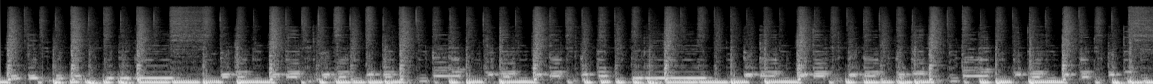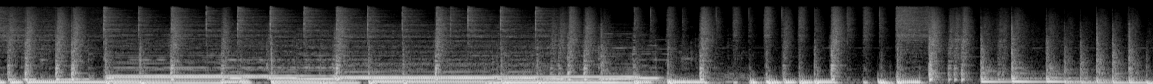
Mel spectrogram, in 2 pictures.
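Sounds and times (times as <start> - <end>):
music with drum beat and bass: 0.0 - 23.0.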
